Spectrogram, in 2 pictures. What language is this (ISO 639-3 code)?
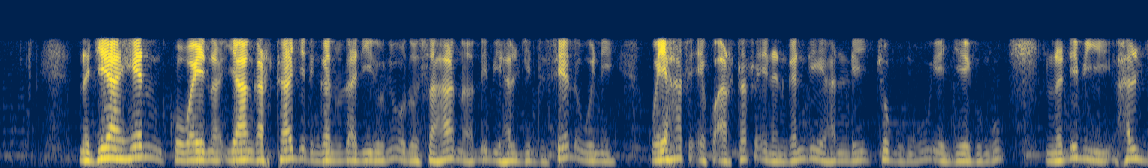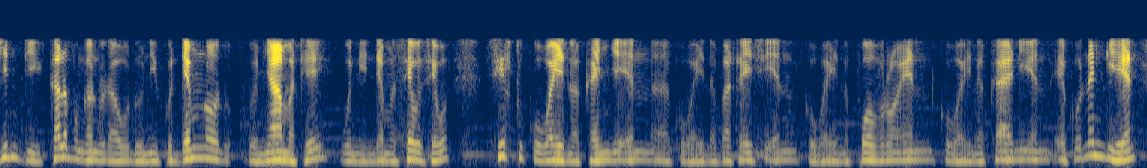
ful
